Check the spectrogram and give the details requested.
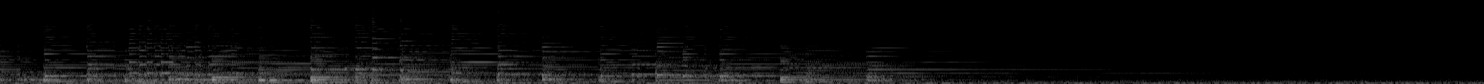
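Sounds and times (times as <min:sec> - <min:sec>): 
polonaise in F major: 0:00.0 - 0:09.5.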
